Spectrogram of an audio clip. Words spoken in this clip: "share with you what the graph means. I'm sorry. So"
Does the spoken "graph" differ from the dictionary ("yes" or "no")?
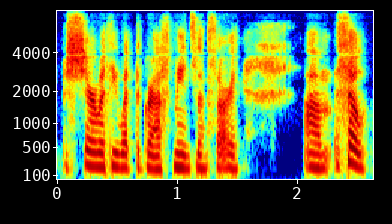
no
